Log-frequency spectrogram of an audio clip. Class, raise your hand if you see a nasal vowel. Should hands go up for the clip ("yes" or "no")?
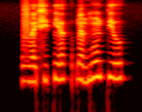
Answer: yes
